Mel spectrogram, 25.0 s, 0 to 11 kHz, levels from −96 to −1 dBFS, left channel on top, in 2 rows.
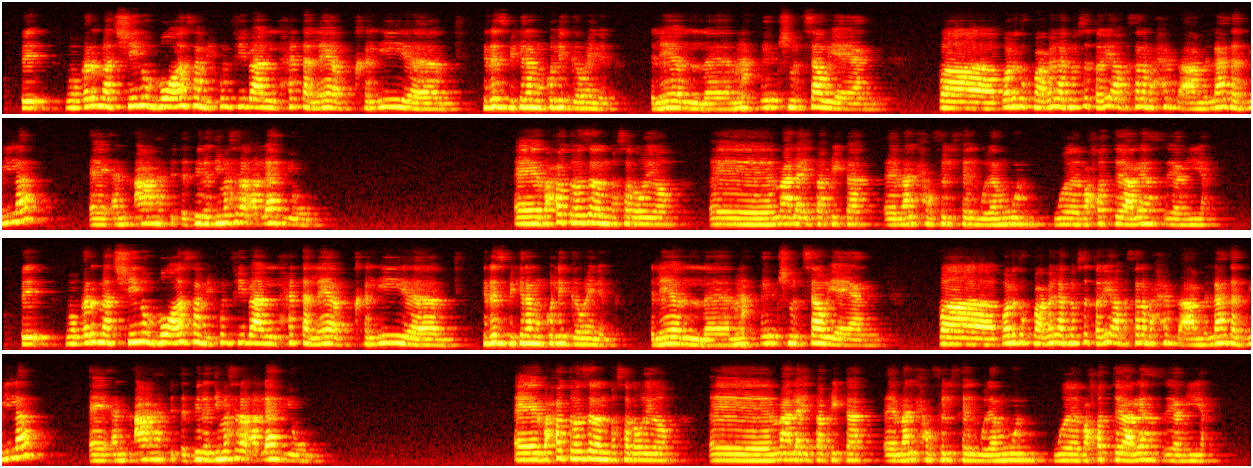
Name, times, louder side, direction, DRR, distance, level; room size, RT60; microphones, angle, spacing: voice 1, 0.2-4.4 4.8-6.1 6.5-8.8 9.4-12.8 13.4-15.6 17.6-19.2 19.6-24.5, right 2 dB, 35° right, 2 dB, 0.8 m, -20 dB
5.7 x 5.1 x 4.4 m, 0.40 s
head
